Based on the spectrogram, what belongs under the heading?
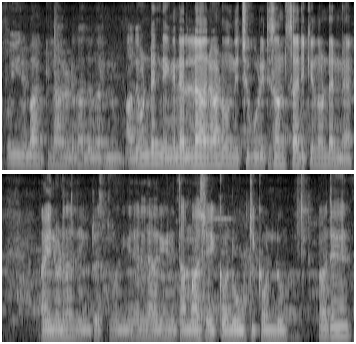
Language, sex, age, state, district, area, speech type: Malayalam, male, 18-30, Kerala, Kasaragod, rural, spontaneous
